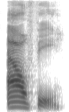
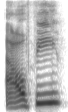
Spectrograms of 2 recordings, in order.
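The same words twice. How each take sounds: First: Said in the usual way. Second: "Alfie" high and loud, rising; "Alfie?" pitched sharply up at the end; questioning repeat. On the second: Acted. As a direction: echo "Alfie" as an incredulous question. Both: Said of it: "just keep saying the thing".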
